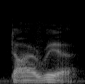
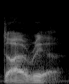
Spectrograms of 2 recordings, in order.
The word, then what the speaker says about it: diarrhea: the second vowel where it is unstressed and has a weak ivy sound, as in the O of violent, or violin, or the first A in that awful word, diarrhea. Such words are often mispronounced by sloppy speakers without the second vowel, as violent or diarrhea, despite the fact that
